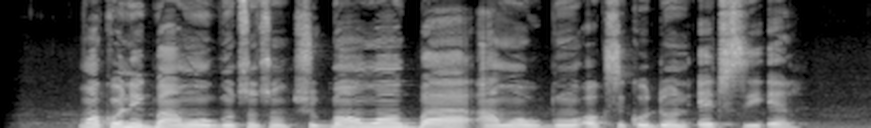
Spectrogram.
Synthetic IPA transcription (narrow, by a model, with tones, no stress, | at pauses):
w̃ɔ̃˦ko˧nĩ˨˦ɡ͡ba˦˨a˨w̃ɔ̃˧o˨ɡũ˨˦tũ˦tũ˧ʃu˨ɡ͡bɔ̃˨˦w̃ɔ̃˦ɡ͡ba˧a̰˨w̃ɔ̃˧o˨ɡũ˨˦ɔ˧ksi˧ko˧dõ˧ne˦t͡ʃsi˧ʔɛ˦˨l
